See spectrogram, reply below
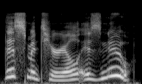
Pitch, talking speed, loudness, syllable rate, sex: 270 Hz, 170 wpm, -14 LUFS, 5.0 syllables/s, female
